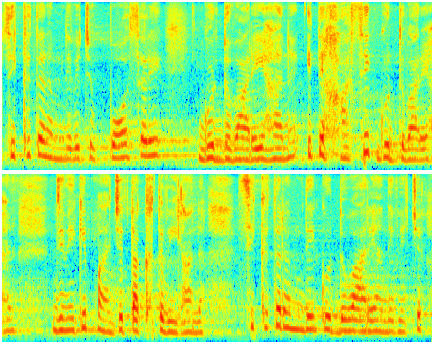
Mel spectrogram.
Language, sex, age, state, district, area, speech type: Punjabi, female, 18-30, Punjab, Tarn Taran, rural, spontaneous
